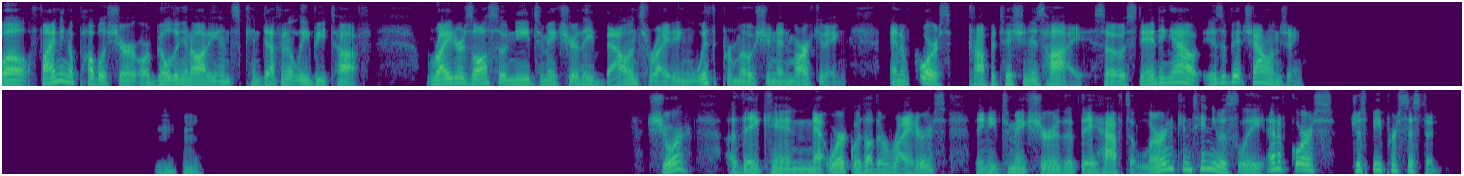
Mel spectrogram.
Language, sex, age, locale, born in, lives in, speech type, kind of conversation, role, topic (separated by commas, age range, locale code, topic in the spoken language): English, male, 40-44, en-US, United States, United States, read, expert-assistant, expert, Explain the process of writing and publishing a book.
